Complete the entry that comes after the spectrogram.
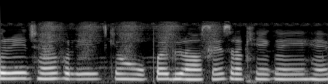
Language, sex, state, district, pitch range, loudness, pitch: Hindi, female, Himachal Pradesh, Shimla, 240-255 Hz, -16 LUFS, 245 Hz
